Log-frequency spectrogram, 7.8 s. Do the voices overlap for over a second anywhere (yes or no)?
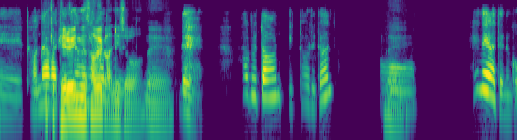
yes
